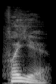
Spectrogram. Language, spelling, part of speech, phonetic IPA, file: Russian, фойе, noun, [fɐˈj(ː)e], Ru-фойе.ogg
- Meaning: lobby, foyer (in a theater, cinema, etc.)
